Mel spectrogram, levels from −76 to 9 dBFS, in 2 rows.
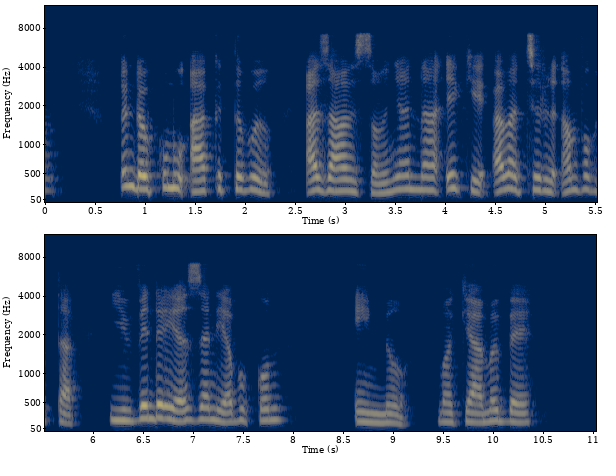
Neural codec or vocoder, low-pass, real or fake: codec, 16 kHz, about 1 kbps, DyCAST, with the encoder's durations; 7.2 kHz; fake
